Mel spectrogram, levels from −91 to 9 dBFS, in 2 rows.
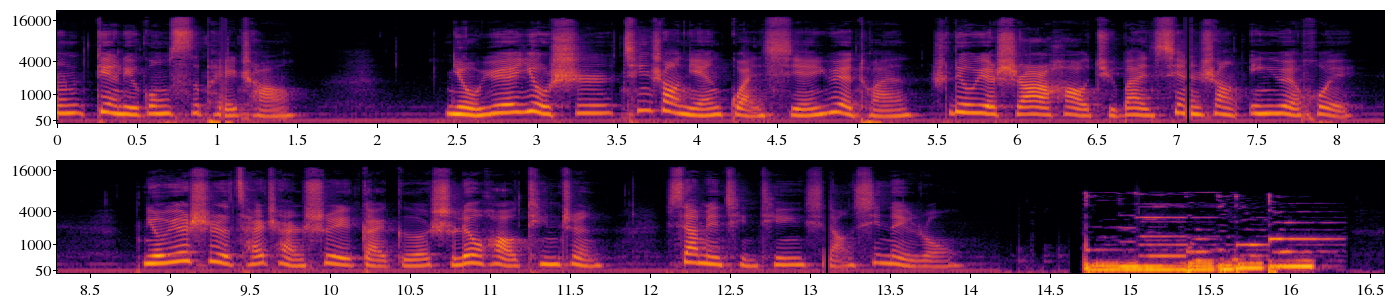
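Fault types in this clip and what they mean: Gap at a join of encoded pieces: separately encoded segments were butted together untrimmed, so encoder start delay and last-frame padding survive as short silences. Here, roughly 24 to 37 ms dropouts with smeared edges recur every 6.0 s, sound resuming where it stopped.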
